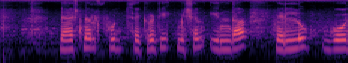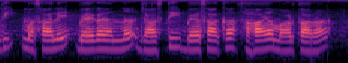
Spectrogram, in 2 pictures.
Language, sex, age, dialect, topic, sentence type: Kannada, male, 18-24, Central, agriculture, statement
